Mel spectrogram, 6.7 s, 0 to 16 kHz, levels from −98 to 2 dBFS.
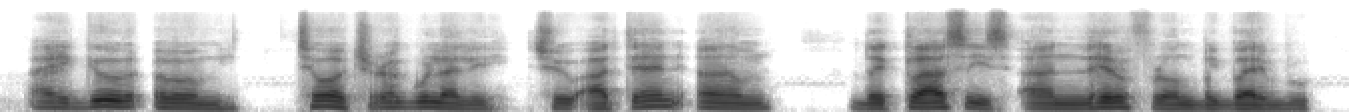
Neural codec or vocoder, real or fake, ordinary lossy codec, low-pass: codec, 16 kHz in and 24 kHz out, 0.6 kbps, FocalCodec, streaming, 2048 codes; fake; Opus, 64 kbps; 10.8 kHz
